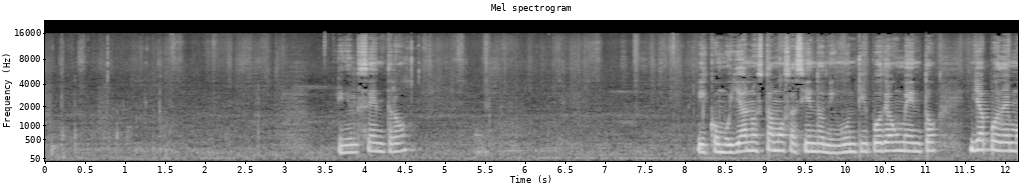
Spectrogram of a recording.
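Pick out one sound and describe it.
A crochet hook softly rustles and clicks through yarn.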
